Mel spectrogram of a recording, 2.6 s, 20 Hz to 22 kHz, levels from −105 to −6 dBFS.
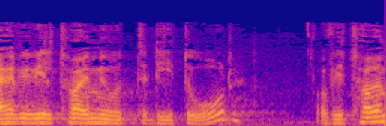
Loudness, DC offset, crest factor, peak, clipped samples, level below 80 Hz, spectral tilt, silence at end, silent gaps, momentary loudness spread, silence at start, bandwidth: -32 LUFS; under 0.1%; 24 dB; -8 dBFS; under 0.1%; -62 dBFS; -6 dB/octave; 0 s; none; 11 LU; 0 s; 10.5 kHz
